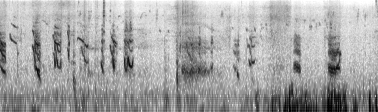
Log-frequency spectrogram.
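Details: Francolin (teetar) calling: a run of loud, sweeping, rising and falling harsh notes in irregular bursts, with quieter overlapping calls and low background rumble.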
